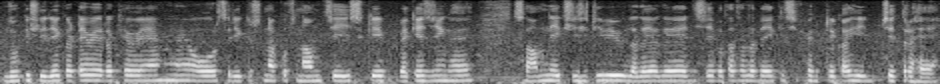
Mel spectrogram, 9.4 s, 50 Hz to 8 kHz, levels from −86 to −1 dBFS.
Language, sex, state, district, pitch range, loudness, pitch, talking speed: Hindi, male, Rajasthan, Bikaner, 170-180 Hz, -15 LUFS, 175 Hz, 225 wpm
